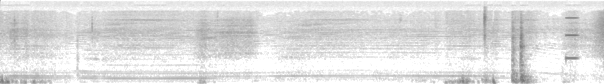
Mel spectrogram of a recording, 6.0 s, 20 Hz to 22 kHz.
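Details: Nearly 19-year-old Saab convertible: quiet steady electric motor hum as the top travels, then soft latching clunks at the end; the roof mechanism works fine.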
